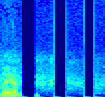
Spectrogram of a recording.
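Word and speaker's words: Lamm: Tracking it down now in the corner of Lamb. Lamb, L-A-M-M. First M is silent.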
